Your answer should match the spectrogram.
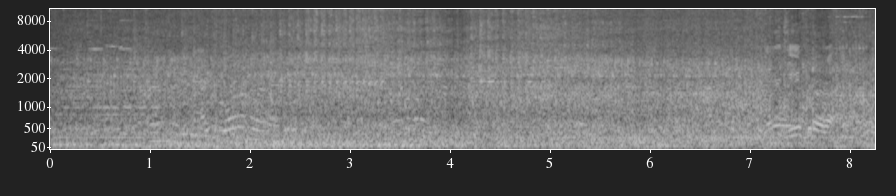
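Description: Noisy town-street traffic: vehicle engines, among them a bus running close by, making a steady din, with passers-by talking.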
